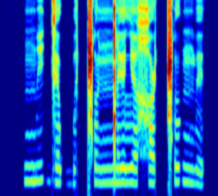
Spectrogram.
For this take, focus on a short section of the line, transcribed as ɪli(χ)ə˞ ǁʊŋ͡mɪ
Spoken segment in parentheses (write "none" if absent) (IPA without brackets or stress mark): χ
